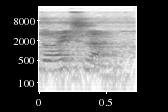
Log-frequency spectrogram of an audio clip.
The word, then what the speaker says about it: Deutschland: And the Oi is in Deutschland. This one, Oi, Deutschland. Germany.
